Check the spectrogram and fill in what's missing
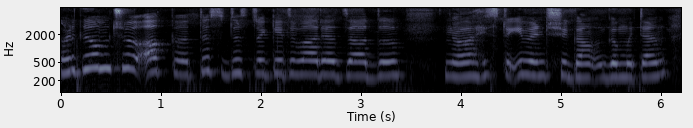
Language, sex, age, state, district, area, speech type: Kashmiri, female, 18-30, Jammu and Kashmir, Budgam, rural, spontaneous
